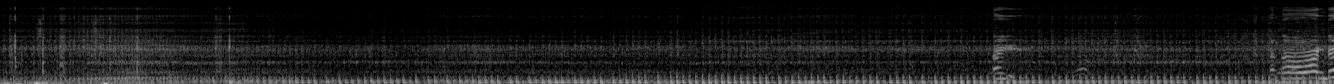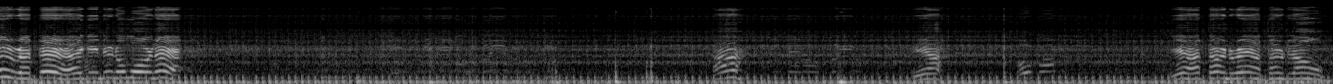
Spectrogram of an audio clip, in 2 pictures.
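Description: A quad bike engine idles and rumbles steadily close by.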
